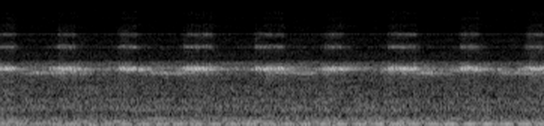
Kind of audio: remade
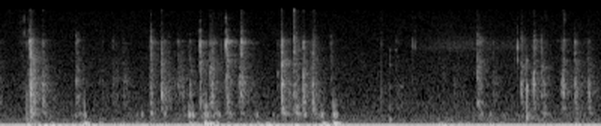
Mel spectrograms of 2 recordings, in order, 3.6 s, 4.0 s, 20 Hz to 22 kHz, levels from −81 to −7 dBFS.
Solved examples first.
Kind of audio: recorded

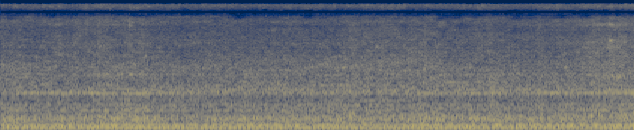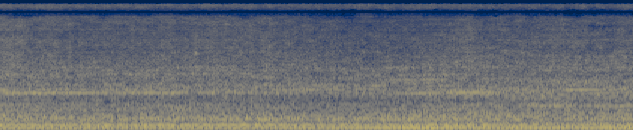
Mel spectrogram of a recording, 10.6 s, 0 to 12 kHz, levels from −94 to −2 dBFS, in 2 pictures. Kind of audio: remade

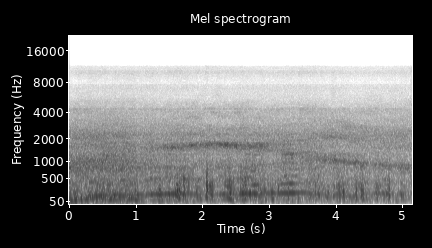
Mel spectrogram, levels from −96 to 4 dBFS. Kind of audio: remade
